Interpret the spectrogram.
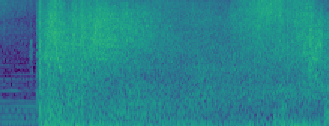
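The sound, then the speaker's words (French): A gunpowder barrel beside a cannon explodes after a spark falls into it, a sudden loud blast after a brief low hum, followed by several seconds of heavy, roaring rumble and crackling debris that slowly settles but stays loud. “what goddamn d'explosion.”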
